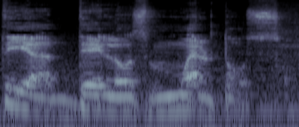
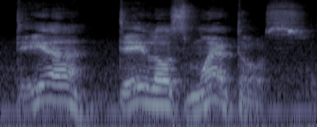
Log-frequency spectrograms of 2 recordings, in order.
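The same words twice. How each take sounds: First: It is said in a put-on deep voice. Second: It is said in a normal voice.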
